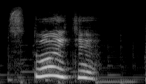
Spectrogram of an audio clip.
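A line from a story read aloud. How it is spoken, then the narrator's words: Exhausted shout. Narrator (Russian): из последних сил закричал Туупань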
